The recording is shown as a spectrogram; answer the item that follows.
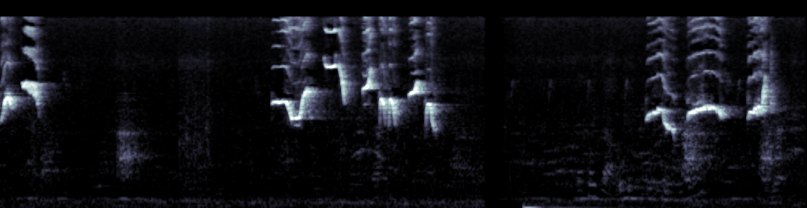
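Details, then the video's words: Orange-headed thrush in loud 'ngeplong' song, said to make silent birds start singing: rich whistled phrases with steep rising and falling slurs, grouped into strong bursts separated by short quiet gaps. "mendengar ngeplong keras anis merah ini"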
